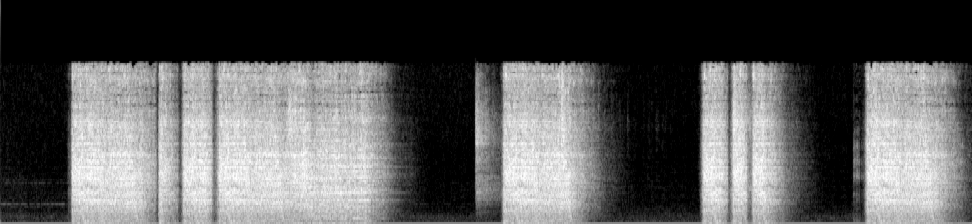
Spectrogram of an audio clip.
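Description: A heavy rotary gun fires in long, rapid bursts.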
